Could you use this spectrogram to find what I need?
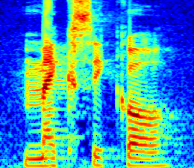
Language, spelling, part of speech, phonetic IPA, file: Czech, Mexiko, proper noun, [ˈmɛksɪko], Cs-Mexiko.ogg
- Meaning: 1. Mexico (a country in North America, located south of the United States, and northwest of Guatemala and Belize from Central America) 2. Mexico City (the capital city of Mexico)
